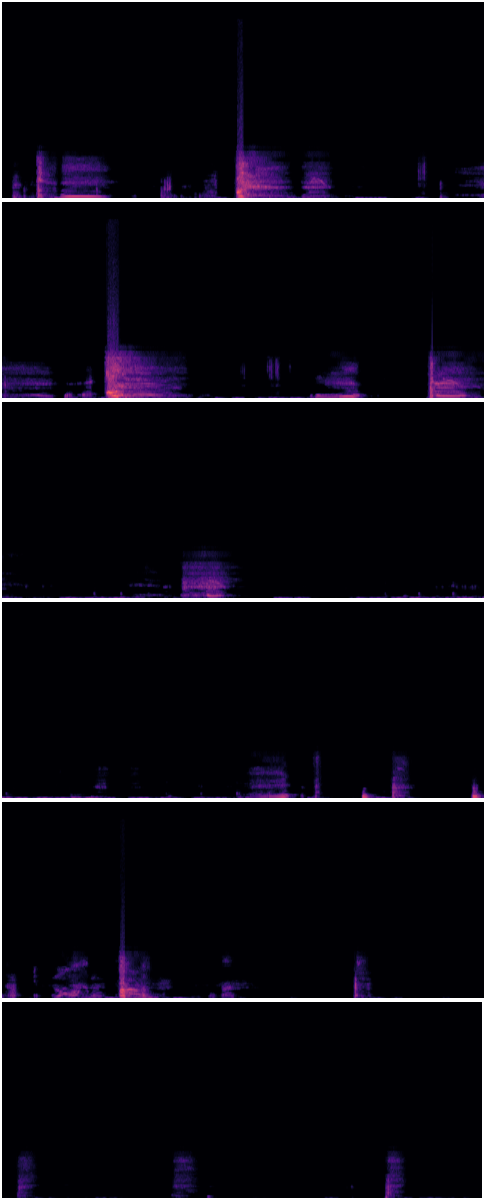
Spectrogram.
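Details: Repeated harsh cough bursts with retching, gagging and throat clearing, irregular and separated by pauses, attributed to airways giving way; cough with gagging.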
